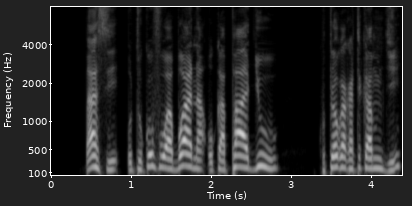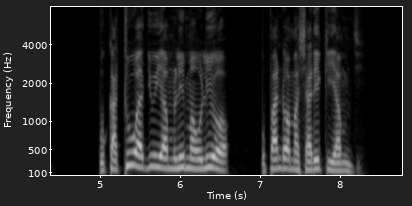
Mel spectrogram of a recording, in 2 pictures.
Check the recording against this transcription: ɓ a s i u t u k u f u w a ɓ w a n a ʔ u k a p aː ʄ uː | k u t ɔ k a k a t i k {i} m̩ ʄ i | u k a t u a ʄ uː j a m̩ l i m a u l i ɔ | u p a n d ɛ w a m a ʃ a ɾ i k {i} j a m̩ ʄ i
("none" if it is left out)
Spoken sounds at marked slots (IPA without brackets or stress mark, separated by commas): a, i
